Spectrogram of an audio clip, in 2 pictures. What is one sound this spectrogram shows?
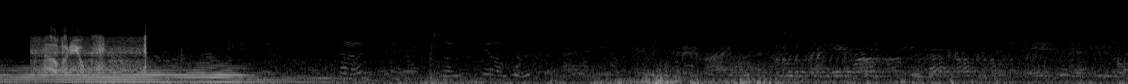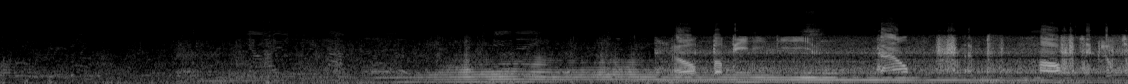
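A propeller plane's engine drones overhead, rising and falling in pitch as it loops and dives.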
